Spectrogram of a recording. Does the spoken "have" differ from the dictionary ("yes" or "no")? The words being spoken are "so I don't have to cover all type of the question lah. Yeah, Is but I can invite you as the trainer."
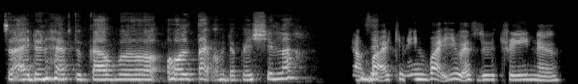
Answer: yes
